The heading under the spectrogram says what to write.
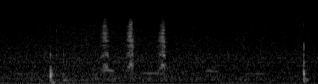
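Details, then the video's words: Short-eared owl (Asio flammeus flammeus) in the mountains of Härjedalen, Sweden: three short, harsh, raspy barks about a quarter second apart, with fainter low hoarse notes at the start and end, over quiet background hiss. "Sumpfohreule ruf. Jorduggla läte. Mosehornugle lyd."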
